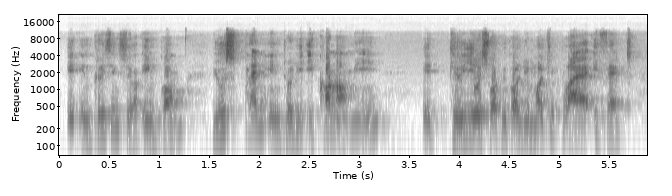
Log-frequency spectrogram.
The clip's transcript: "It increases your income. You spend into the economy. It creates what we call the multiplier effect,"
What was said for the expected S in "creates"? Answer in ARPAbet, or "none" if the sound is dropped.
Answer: S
